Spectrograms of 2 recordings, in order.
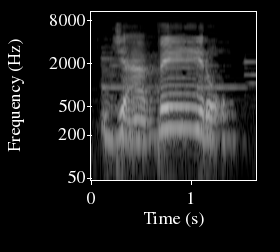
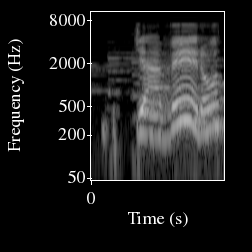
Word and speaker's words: llavero: Llavero. Llavero tiene su mayor fuerza de voz en V, que es la penúltima sílaba, pero termina en vocal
